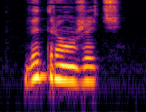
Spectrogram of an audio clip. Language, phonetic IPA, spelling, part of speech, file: Polish, [vɨˈdrɔ̃w̃ʒɨt͡ɕ], wydrążyć, verb, LL-Q809 (pol)-wydrążyć.wav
